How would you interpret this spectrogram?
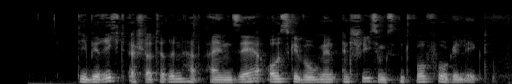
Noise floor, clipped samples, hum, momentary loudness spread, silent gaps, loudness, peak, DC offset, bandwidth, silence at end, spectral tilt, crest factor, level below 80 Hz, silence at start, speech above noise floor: -58 dBFS; under 0.1%; none; 6 LU; none; -30 LUFS; -14 dBFS; under 0.1%; 11.5 kHz; 0.15 s; -5 dB/octave; 16 dB; -66 dBFS; 0.3 s; 28 dB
